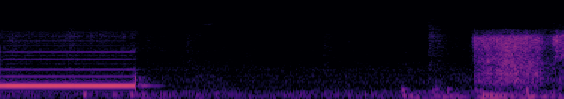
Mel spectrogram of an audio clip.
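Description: A telephone call tone: a single steady, buzzy electronic tone of about one second. Low hiss follows, then a burst of brighter noise.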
